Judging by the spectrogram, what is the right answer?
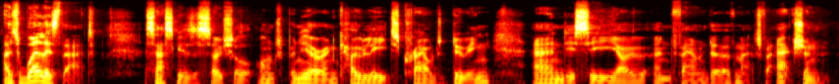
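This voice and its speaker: A man with a New Zealand accent, hosting a podcast and introducing his guest in a measured, formal way. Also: on the low side. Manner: measured, formal reading then friendly invitation. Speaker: podcast host.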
